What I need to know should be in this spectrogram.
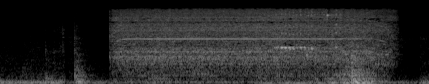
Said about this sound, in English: A lot of times when I'm installing these into railings, that thin sheet metal, I like to use a 7/32 bit as opposed to a 1/4 inch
